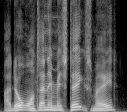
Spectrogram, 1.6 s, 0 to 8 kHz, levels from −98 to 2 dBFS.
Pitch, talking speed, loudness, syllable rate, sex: 145 Hz, 225 wpm, -18 LUFS, 6.4 syllables/s, male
